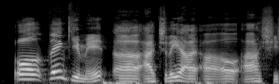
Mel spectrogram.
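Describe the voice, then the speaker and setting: A man speaks at a moderate pace. The recording is very clean with a silent background. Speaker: streamer answering comments. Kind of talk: casual chat. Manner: yells while streaming; halting, hesitant.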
